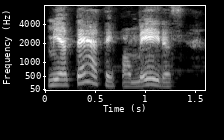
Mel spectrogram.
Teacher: A sílaba tônica da palavra palmeiras é um MEI, é uma paroxítona.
